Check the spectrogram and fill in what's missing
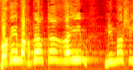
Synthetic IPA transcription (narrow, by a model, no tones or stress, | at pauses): vaʁimaʁbe̞jo̞t̪eʁːaimː | imaʃe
